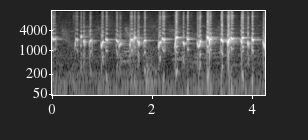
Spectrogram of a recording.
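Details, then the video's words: Sooty-headed bulbul singing to mock an opponent and draw replies from other bulbuls; after a brief pause, a fast run of short, rising and falling whistled notes, about two per second, with sharp attacks. "SUARA TRUCUKAN GACOR MENGEJEK LAWAN RAJANYA BIKIN NYAUT TRUCUK LAIN"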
